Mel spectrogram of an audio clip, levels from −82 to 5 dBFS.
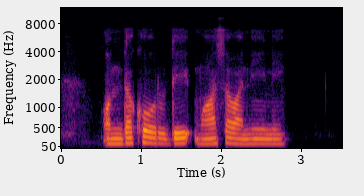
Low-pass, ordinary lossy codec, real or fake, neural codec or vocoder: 7.2 kHz; Opus, 16 kbps; real; none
